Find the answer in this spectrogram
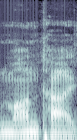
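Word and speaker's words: Manthey: Yeah, well, I asked him in German. I said, how do you pronounce it? Yeah. And he said Manti, just like it's Taycan, not Taycan.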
